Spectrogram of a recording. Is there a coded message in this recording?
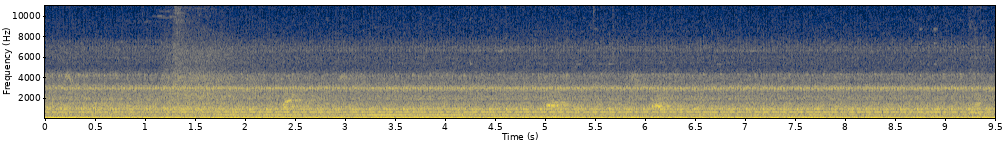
No, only street noise.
